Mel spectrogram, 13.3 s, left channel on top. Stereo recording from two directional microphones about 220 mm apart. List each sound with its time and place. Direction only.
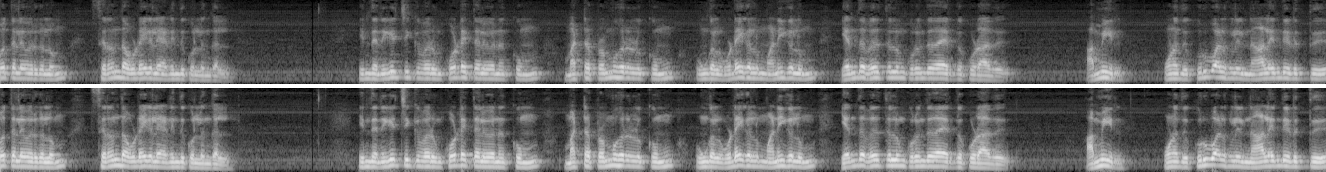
0.0 s speech: 35° right (ahead or behind)
3.6 s speech: 35° right (ahead or behind)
